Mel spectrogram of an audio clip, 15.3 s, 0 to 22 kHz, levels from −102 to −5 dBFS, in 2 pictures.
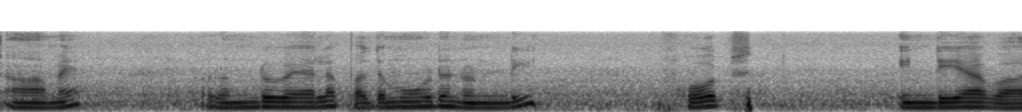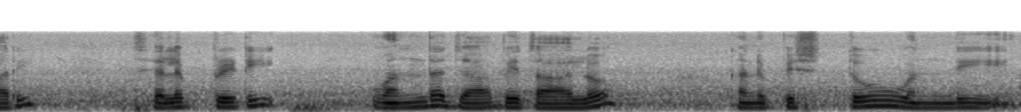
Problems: constant background noise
